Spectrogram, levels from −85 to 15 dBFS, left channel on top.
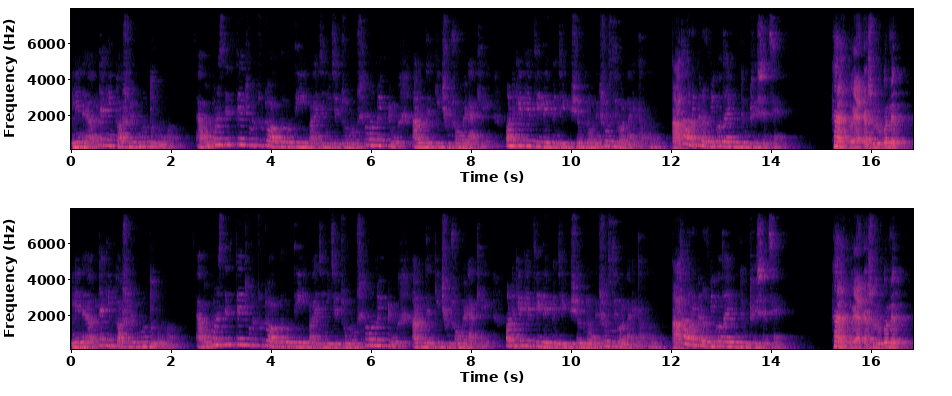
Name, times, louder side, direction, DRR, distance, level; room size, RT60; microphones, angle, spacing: voice 1, 0.0-2.0 2.5-8.3 8.7-11.7 12.2-14.2, left 1 dB, 85° right, -7 dB, 1.1 m, -31 dB
voice 2, 12.0-12.5 15.2-16.5, left 1 dB, 15° left, 1 dB, 0.4 m, -28 dB
2.5 x 2.4 x 3.7 m, 1.1 s
head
